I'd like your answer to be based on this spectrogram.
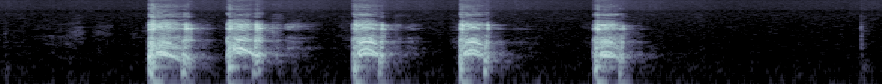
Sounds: Cough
